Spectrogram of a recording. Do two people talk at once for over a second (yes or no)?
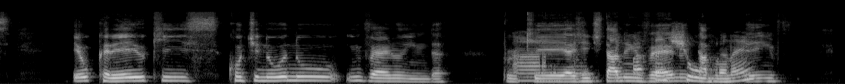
yes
